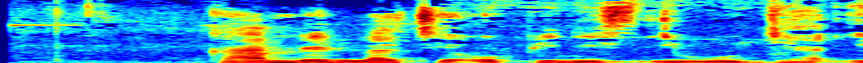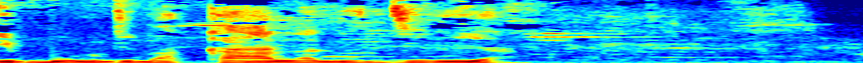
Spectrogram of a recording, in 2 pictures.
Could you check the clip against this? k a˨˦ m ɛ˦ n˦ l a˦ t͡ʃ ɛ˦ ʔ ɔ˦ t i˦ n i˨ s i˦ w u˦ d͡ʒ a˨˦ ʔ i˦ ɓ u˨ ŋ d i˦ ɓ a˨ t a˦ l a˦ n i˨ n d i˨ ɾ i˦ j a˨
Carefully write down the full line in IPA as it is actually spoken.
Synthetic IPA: k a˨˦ m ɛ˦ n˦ l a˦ t͡ʃ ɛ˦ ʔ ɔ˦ p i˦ n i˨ s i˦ w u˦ d͡ʒ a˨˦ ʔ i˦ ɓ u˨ ŋ d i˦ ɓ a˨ k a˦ l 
